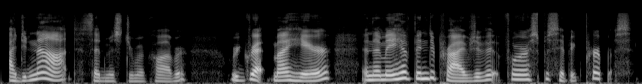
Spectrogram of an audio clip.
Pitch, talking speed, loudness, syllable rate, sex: 195 Hz, 195 wpm, -19 LUFS, 5.6 syllables/s, female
